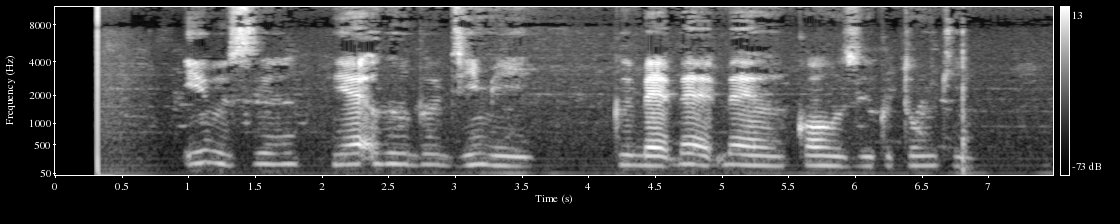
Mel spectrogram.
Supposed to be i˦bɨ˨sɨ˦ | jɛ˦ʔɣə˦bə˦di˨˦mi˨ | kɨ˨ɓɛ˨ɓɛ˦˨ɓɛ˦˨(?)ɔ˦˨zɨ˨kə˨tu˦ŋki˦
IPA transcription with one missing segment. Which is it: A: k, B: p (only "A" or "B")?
A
